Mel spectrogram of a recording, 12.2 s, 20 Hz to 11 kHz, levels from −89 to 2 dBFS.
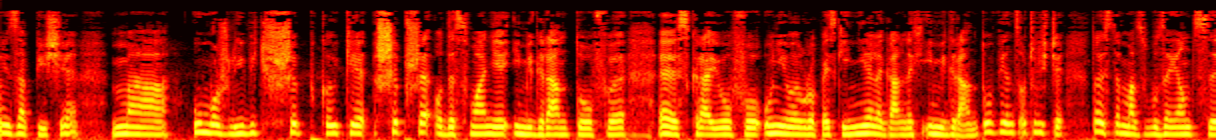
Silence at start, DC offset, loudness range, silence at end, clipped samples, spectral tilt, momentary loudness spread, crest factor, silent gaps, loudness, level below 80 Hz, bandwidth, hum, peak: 0 s; under 0.1%; 2 LU; 0 s; under 0.1%; -6 dB/octave; 6 LU; 14 dB; none; -20 LUFS; -44 dBFS; 8.8 kHz; none; -6 dBFS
